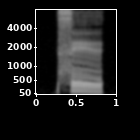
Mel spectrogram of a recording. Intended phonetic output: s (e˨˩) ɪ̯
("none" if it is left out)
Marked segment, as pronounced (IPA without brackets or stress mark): e˥˨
